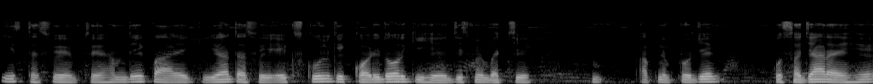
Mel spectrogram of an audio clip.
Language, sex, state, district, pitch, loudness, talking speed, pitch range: Hindi, male, Uttar Pradesh, Varanasi, 110 Hz, -28 LUFS, 170 wpm, 105-125 Hz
